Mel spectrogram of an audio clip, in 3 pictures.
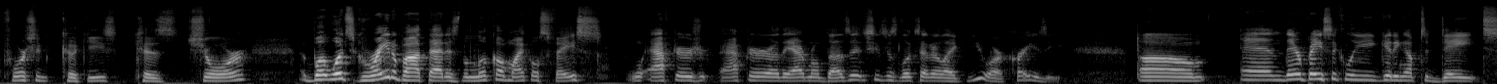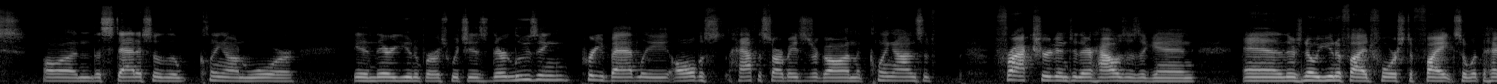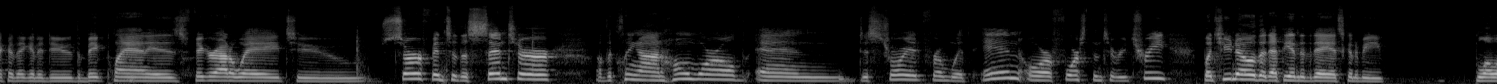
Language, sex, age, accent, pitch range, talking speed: English, male, 30-49, American, 160-200 Hz, 170 wpm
